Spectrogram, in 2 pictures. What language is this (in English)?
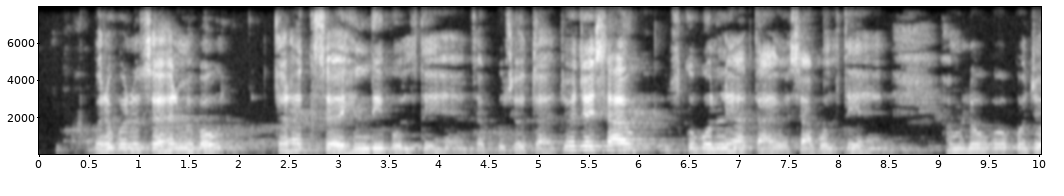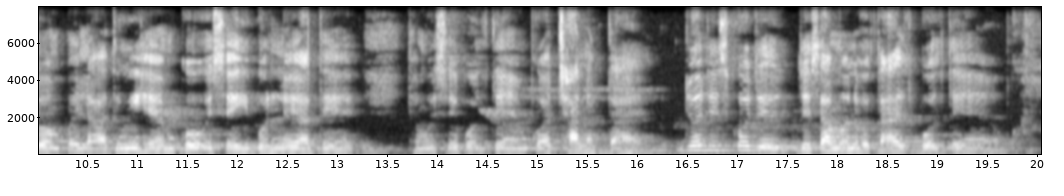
Hindi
